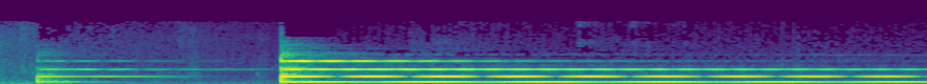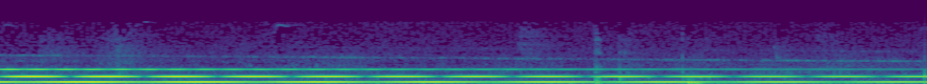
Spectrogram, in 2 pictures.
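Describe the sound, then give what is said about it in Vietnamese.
A meditation bell struck during a Buddhist sitting session rings out in deep, sustained tones; after a few seconds it is struck again and left to resonate for about twenty seconds with a slow, pulsing waver. “là tôi thỉnh ba tiếng chuông”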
